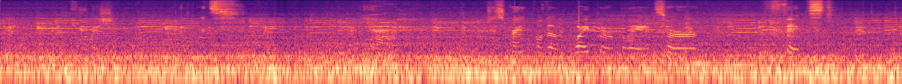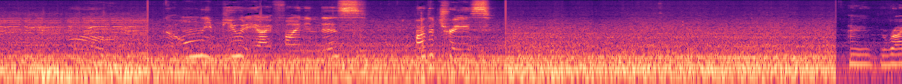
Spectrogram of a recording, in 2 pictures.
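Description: Steady low road and engine noise heard inside a van driving on a snowy highway, with music and a singing voice playing over it. The road noise cuts off abruptly near the end.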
